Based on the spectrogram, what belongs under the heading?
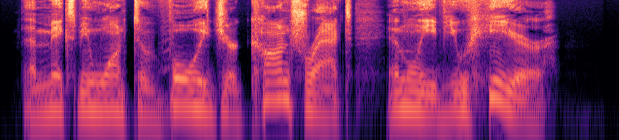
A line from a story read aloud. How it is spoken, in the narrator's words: let out a growl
